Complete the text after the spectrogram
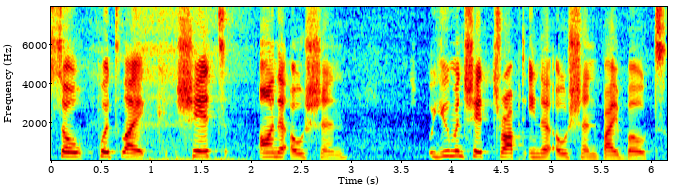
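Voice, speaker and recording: A woman's fairly high, animated voice with a Portuguese accent, a fairly slow pace, ordinary pitch variation and long, frequent pauses. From Portugal. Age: 20s. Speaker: comedian. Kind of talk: casual chat.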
